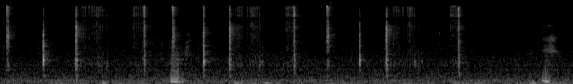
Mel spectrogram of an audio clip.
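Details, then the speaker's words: Yashica Electro 35 GSN film camera after its sticking film-advance lever was fixed: crisp, even clicks from the lever stroke and shutter release, firing cleanly; normal advance, and the advance sound is only heard when the shutter button has been pressed fully. "แล้วขึ้นฟิล์มครั้งต่อไปทุกครั้งจะต้องมีเสียงแบบนี้อ่ะถ้าไม่มีเสียงแสดงว่าเรากดไม่จมนะครับ"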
